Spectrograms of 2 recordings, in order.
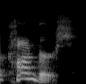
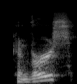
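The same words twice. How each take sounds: First: "converse" as CON-verse; first-syllable stress. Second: "Converse" as con-VERSE; second-syllable stress. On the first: Lecturer offering the other reading, front-stressed "converse". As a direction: stress the start of "converse", as the noun. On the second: Lecturer quizzing on heteronyms, end-stressed "Converse". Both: Shown as a demonstration. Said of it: "where you put the emphasis".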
